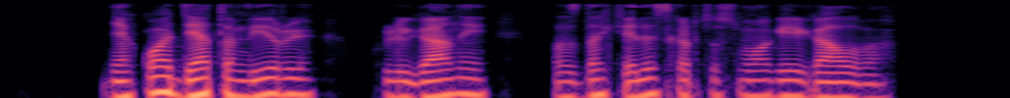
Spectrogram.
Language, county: Lithuanian, Kaunas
